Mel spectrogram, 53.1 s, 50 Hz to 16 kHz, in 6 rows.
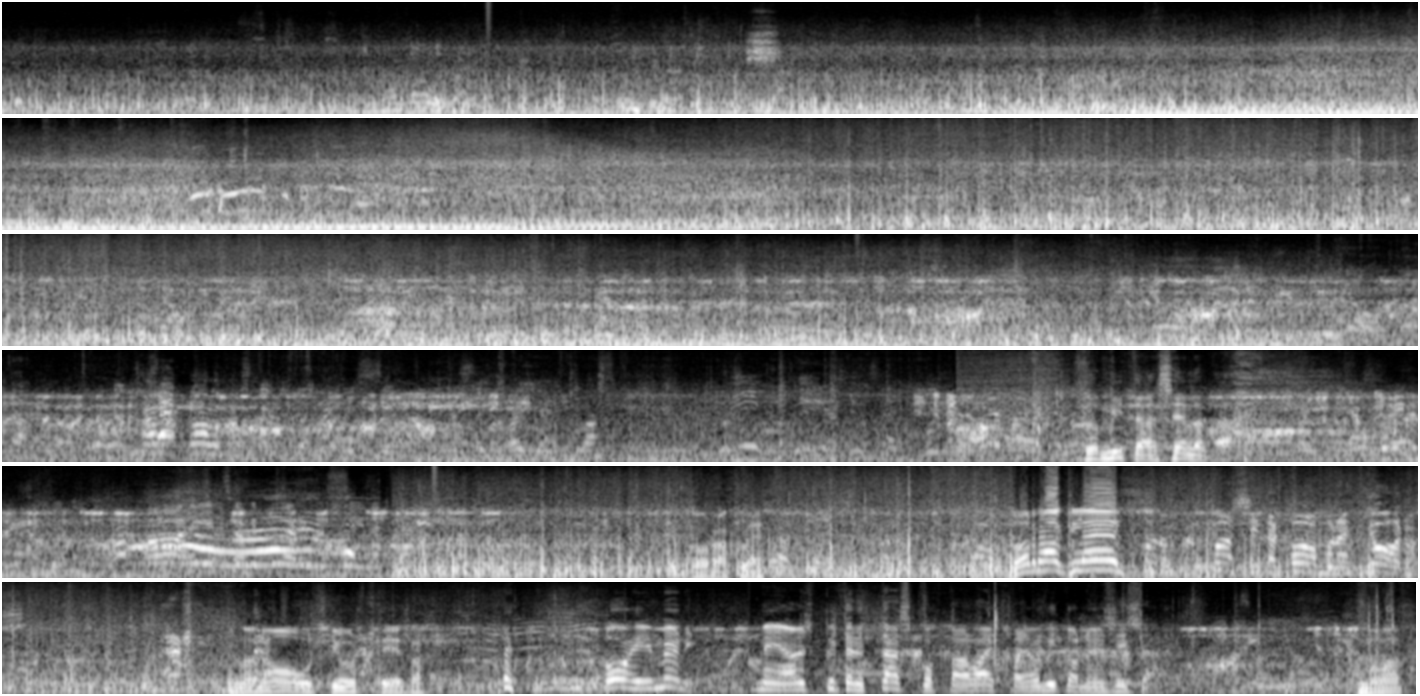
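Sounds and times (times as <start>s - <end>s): wind on microphone: 0.0s - 50.1s
trotters and sulkies passing: 0.0s - 53.0s.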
